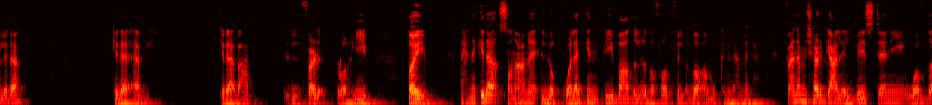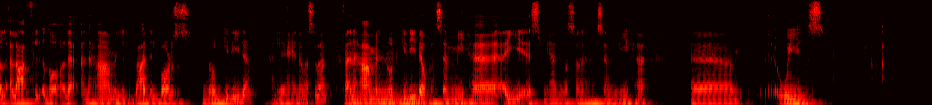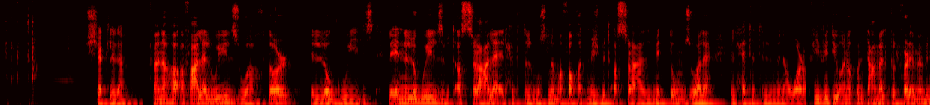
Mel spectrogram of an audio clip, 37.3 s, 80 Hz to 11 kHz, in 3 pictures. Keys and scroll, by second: 0.9 alt+d, 2.4 d, 15.1 alt+s, 23.0 shift+w.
